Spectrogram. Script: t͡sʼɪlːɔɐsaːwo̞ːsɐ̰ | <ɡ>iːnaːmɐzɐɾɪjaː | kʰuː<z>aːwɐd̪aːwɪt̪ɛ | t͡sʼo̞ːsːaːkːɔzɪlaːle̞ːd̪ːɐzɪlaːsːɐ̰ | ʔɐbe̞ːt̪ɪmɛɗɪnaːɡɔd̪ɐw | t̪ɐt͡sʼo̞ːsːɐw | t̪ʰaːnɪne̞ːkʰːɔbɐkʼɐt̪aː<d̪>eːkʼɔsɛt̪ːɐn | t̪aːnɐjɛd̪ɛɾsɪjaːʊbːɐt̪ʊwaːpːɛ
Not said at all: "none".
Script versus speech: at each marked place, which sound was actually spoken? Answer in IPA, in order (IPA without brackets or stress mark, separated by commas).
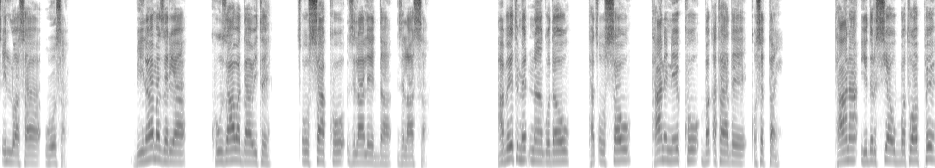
b, z, d̪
